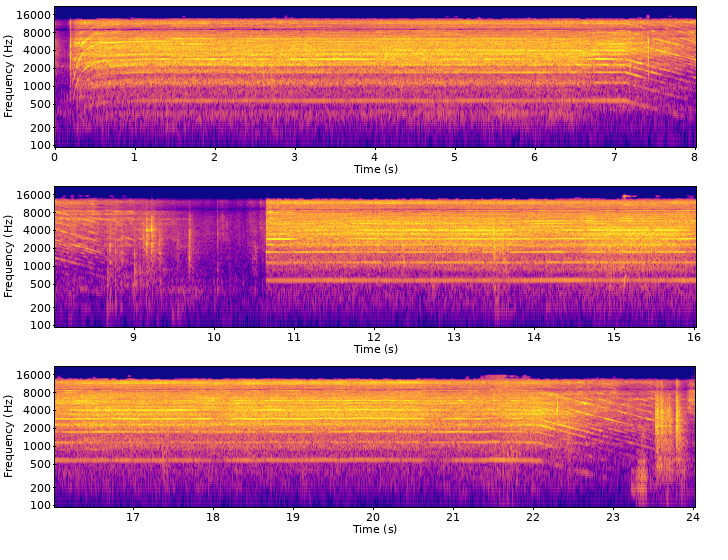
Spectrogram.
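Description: Cordless Opolar handheld mini vacuum running, its small motor giving a loud, steady high-pitched whine. About seven seconds in it is switched off and winds down with a falling pitch. It starts again abruptly a little after ten seconds, runs steadily, and winds down the same way near the end.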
